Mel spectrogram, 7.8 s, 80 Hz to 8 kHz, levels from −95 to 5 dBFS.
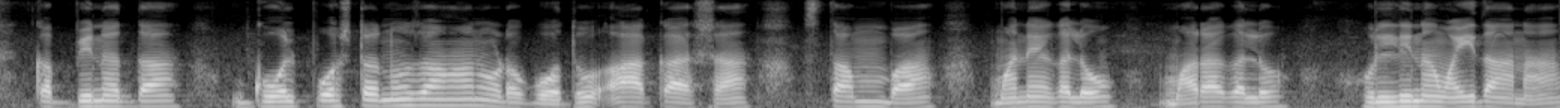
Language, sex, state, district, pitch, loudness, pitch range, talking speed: Kannada, male, Karnataka, Bellary, 135 Hz, -17 LUFS, 130-145 Hz, 90 wpm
